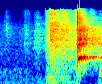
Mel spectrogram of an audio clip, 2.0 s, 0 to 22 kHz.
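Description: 2022 DeMarini Zoa two-piece composite USSSA bat striking a pitched baseball about one and a half seconds in: a sharp crack with a short ringing tone after it. It is solid contact, about 100 mph off the bat, called "perfect". A brief rushing noise comes just before the hit.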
